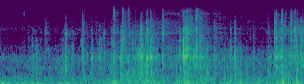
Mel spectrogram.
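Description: Small plastic bags holding tiny mini mutant figures crinkle and rustle close by in quick, irregular bursts, with a soft ASMR-style setting and no voice.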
